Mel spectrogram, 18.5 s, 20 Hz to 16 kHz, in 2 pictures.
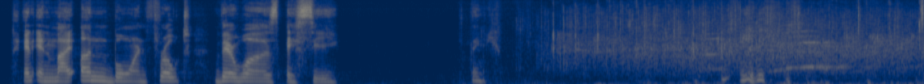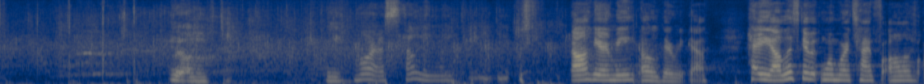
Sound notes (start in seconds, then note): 6.3 attendees applauding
